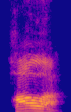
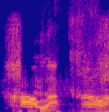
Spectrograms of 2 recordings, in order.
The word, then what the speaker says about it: Challah: Challah. No. I mean, that's the right word, but it's a terrible pronunciation. Challah. There you go.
